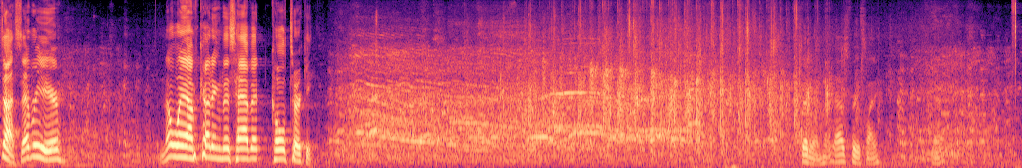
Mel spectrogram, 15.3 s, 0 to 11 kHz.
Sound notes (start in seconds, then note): 5.7 laughter and applause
